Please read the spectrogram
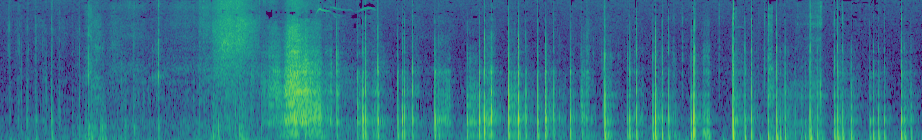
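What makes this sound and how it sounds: A medium, hollow, rigid white and red cardboard box is tapped on its sides with long nails. After a few soft, sparse taps, a brief scratchy brushing sound comes in. It is followed by a quickening run of sharp, dry, low-pitched taps that die away almost instantly.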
